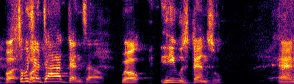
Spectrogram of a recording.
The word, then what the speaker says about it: Denzel: I was calling you Denzel. Is that correct? Actually, it's Denzel. Oh, no, is it really? Yeah, but... So was your dad Denzel?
